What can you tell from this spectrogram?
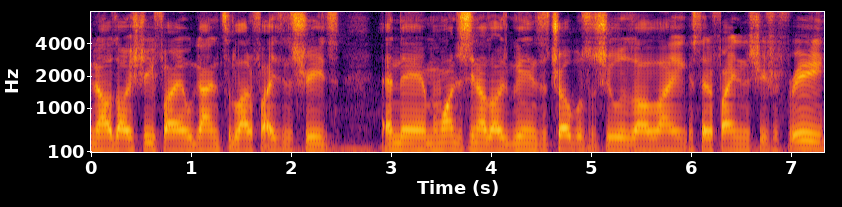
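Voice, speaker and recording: The speech is very fast, with an American accent. The intonation is monotone and flat, with noticeable background noise. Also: man, medium pitch for a man. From Arizona. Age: 20s. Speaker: boxer. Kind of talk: casual chat.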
